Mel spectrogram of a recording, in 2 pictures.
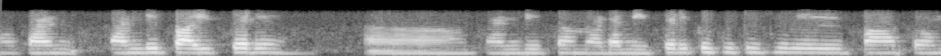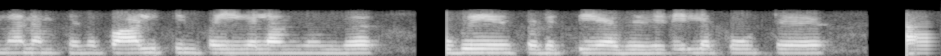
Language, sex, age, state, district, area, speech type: Tamil, female, 45-60, Tamil Nadu, Pudukkottai, urban, conversation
